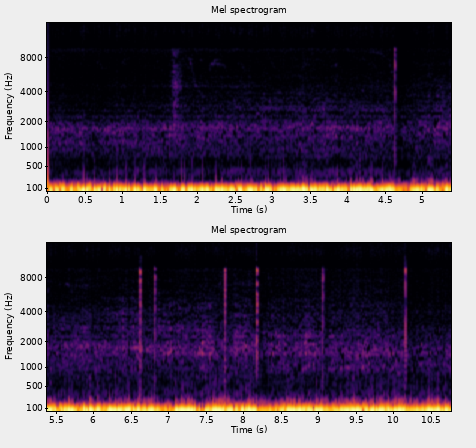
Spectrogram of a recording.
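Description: Wind buffeting an outdoor nest-cam microphone: a loud, unsteady low rumble, with a few faint sharp clicks in the second half.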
